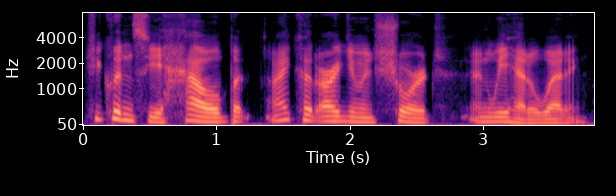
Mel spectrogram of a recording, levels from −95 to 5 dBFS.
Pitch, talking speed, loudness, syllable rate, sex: 125 Hz, 220 wpm, -20 LUFS, 5.0 syllables/s, male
